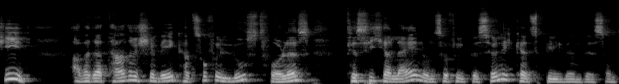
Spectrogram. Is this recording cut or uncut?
uncut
